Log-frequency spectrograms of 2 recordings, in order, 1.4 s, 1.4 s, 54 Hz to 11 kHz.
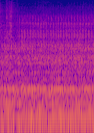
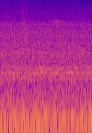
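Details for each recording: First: Two-tub 8.5 kg washing machine whose spin tub won't turn: spin motor hums steady and even at normal speed with no load or drag, spinning free without driving the tub. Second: Two-tub 8.5 kg washing machine after repair, with the missing coupling nut on the spin motor shaft replaced by two new nuts: steady low motor hum and an even, smooth spin with no knocking or scraping, so the spin tub runs normally.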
